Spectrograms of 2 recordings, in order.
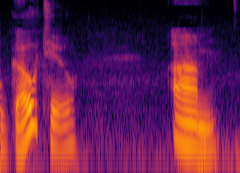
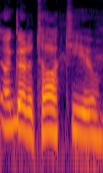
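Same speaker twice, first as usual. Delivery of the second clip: high, softer plaintive voice; mock-tearful, raised pitch; imitating tearful dad; 5 semitones higher, 3 dB quieter than usual. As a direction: mimic a dad on the edge of tears. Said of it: "starting to cry".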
